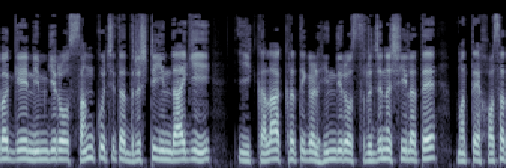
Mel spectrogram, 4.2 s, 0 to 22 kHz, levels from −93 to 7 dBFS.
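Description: Speech played at the wrong sample rate throughout, so it runs about 1.45 times too fast and sounds roughly 6.5 semitones high and hurried. Speed and pitch shift together with no conversion, which fits audio recorded near 22 kHz being played at 32 kHz.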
